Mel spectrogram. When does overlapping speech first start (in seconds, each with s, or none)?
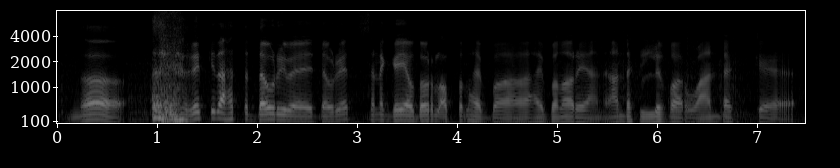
none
